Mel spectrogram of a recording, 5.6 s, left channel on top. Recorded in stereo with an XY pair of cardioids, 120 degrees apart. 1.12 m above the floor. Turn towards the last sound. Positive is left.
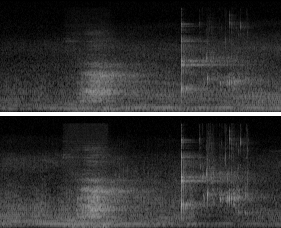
turn(degrees=-40)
